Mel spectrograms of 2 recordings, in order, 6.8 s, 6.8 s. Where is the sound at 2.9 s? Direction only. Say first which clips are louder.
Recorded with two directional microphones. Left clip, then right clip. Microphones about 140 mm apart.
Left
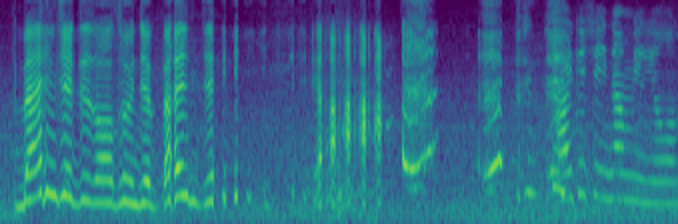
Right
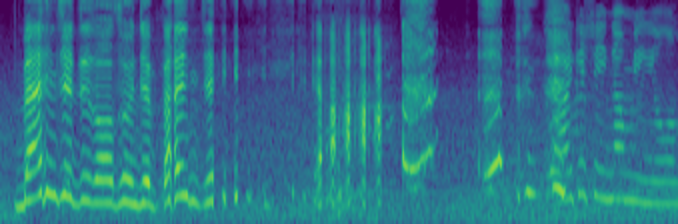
Right 1 dB; 10° right (ahead or behind).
